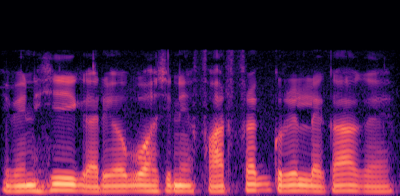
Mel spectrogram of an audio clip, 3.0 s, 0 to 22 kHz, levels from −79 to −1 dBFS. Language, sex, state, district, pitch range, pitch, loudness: Chakma, male, Tripura, Dhalai, 105-115 Hz, 110 Hz, -17 LUFS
